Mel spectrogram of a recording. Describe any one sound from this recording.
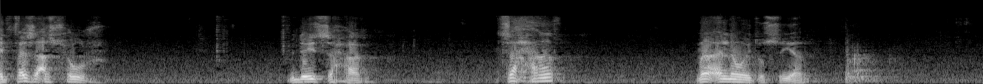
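An elderly man speaks calmly into a microphone in short phrases, with pauses between them.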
